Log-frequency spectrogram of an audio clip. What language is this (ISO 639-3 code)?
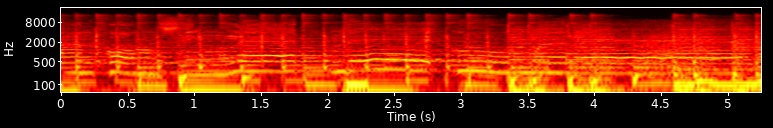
ind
